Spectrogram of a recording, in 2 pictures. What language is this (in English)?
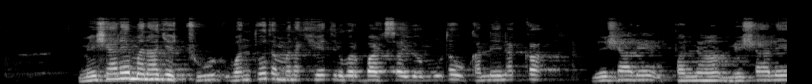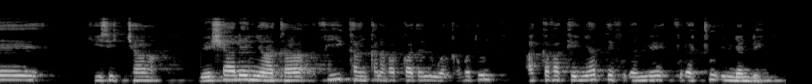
Oromo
